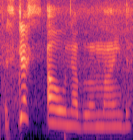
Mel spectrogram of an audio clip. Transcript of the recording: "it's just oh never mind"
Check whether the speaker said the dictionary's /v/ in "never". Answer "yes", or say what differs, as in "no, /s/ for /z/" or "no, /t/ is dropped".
no, /b/ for /v/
